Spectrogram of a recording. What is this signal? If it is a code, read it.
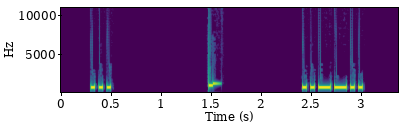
Morse code, heard as a keyed tone, about 30 wpm, 700 Hz. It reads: S ?
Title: Single Character (Letter:Number:Punctuation:Prosign) Alt 30wpm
